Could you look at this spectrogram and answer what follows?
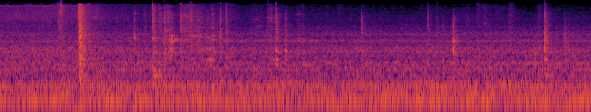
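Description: Faint, scattered clicks and clinks of a metal spoon and pliers against a stainless steel bowl as chocolate is stirred in a double boiler, over a steady low hum.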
